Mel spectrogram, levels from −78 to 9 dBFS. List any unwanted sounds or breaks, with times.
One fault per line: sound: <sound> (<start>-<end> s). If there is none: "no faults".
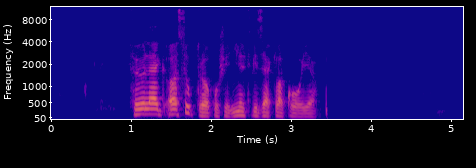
no faults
